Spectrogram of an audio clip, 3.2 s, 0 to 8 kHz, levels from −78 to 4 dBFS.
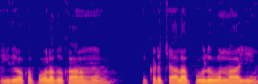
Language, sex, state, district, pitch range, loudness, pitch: Telugu, female, Telangana, Hyderabad, 140-145 Hz, -17 LUFS, 140 Hz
